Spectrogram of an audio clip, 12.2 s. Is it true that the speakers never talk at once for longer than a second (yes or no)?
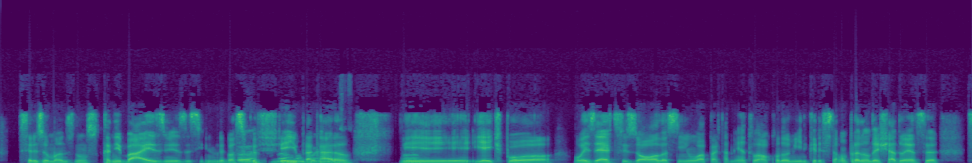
no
